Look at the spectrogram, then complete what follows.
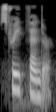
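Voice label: "street vendor", English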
